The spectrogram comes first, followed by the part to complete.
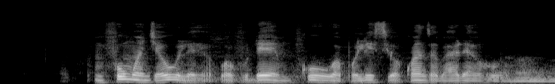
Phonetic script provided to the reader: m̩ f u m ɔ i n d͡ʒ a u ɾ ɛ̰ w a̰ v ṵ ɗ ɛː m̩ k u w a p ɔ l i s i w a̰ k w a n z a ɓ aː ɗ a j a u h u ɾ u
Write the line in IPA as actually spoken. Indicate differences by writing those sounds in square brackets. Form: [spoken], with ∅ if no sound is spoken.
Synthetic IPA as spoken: m̩ f u m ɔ [a] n d͡ʒ a u [l] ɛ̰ w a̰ v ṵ ɗ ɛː m̩ k [uː] w a p ɔ l i s i w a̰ k w a n z a ɓ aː ɗ a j a u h u ɾ u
